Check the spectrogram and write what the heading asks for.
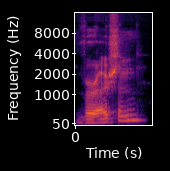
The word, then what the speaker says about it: Viroshan: is that how I pronounce it? It's Viroshan, and is right.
